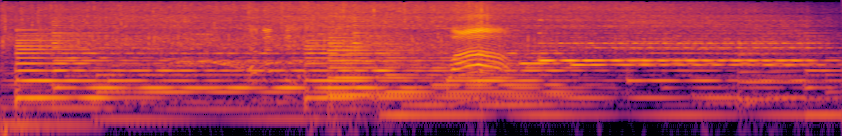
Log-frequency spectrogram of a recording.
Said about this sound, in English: Please clap your hands together for Reverend Philip.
